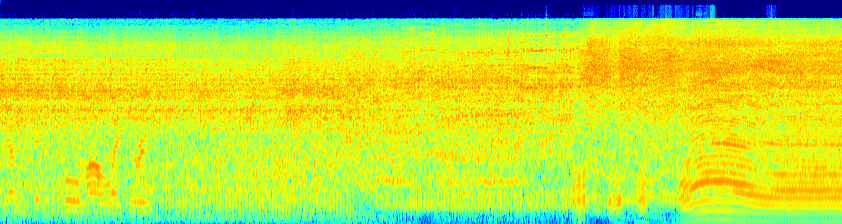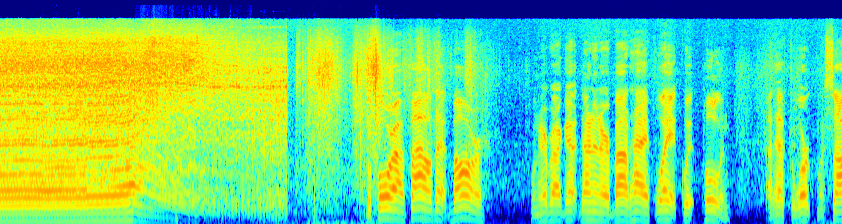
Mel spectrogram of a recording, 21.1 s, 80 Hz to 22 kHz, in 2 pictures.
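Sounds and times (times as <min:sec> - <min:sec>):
chainsaw cutting log: 0:00.0 - 0:16.5.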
